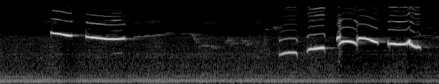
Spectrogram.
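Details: Song of an Oriental magpie-robin, played to attract wild birds in forest: two long, clear, slightly falling whistles, a pause, then a quick string of bright, rising and wavering whistled notes.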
